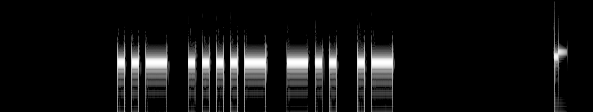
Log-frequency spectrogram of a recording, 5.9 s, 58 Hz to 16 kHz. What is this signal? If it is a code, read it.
Morse code, heard as a keyed tone, about 17 wpm, 700 Hz. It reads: U4DA
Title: All Cut Numbers - 4-Digit 17wpm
